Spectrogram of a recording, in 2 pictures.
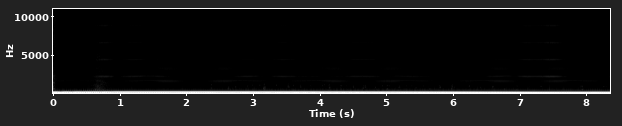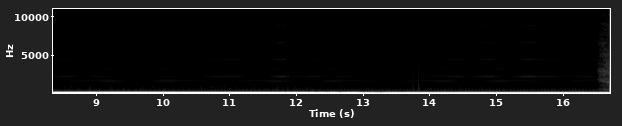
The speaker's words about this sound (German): Und um das vielleicht noch ein bisschen greifbarer zu machen, hören wir jetzt noch einmal rein in die Komposition Keller von Sarah Nemtsov.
